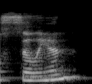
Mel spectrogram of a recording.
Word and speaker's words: Sillion: This is Michael Sillion. How do I pronounce that, Michael?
